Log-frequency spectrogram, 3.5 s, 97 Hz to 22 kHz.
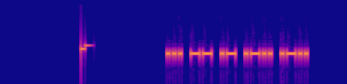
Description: Morse code, heard as a keyed tone, about 37 wpm, 700 Hz. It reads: SMALL
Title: Sentences from Top 200 Words - New Word Drill - 40wpm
